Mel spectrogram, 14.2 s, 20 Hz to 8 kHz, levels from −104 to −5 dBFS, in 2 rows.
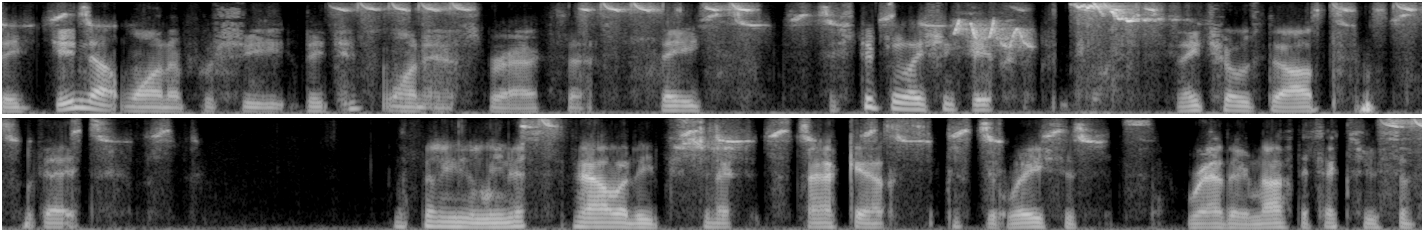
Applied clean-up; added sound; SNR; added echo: neural diffusion model UNIVERSE++.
